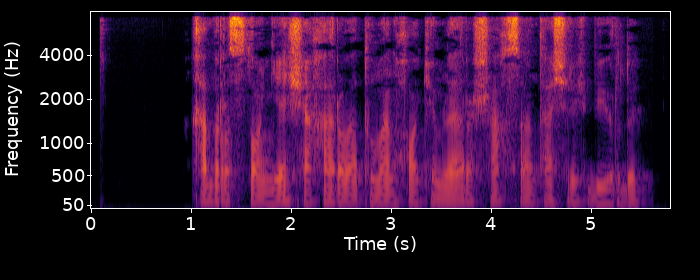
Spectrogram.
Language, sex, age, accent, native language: Uzbek, male, under 19, Farg'ona, Uzbek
